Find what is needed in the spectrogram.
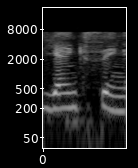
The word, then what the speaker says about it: Yank Sing: All right, guys, I just got off the phone with Yank Sing. It's spelled Yanksing, as in sing.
